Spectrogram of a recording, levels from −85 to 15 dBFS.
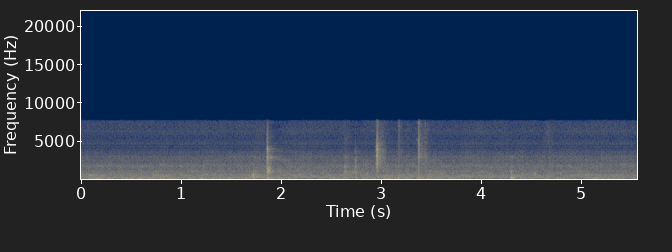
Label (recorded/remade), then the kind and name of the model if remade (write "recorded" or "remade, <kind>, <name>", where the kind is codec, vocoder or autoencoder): remade, codec, ZipCodec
